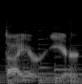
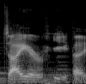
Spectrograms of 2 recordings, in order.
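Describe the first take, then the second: First: The word ends with an added r sound. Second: The word ends in a plain vowel, no r. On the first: "adding the, the Phantom R to his uh to his words that end with an ah sound" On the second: "Instead of diarrhea"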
